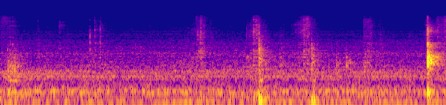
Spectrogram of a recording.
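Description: Chef's knife chopping garlic cloves on a wooden cutting board: about six irregularly spaced knocks of the blade on the board, the sharpest near the end, over a faint steady hum.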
